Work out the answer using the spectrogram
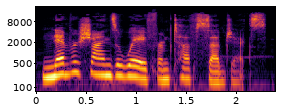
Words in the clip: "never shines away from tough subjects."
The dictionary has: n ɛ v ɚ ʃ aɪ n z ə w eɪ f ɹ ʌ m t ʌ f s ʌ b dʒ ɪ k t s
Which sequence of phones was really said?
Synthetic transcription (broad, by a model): n ɛ v ɚ ʃ aɪ n z ə w eɪ f ɹ ʌ m t ʌ f s ʌ b dʒ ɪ k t s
